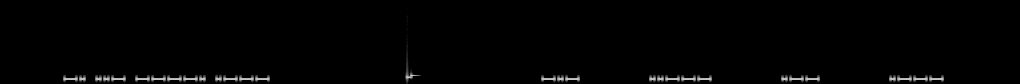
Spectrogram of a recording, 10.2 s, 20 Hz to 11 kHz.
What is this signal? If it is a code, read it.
Morse code, heard as a keyed tone, about 30 wpm, spaced as for 15 wpm, 700 Hz. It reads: NU9J K2WJ
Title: USA Call Signs - 4 Characters - 6x Character Spacing - 30wpm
